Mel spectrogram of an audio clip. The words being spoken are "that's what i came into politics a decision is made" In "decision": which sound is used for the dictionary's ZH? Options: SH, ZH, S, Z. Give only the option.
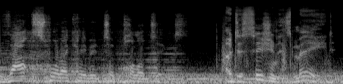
ZH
